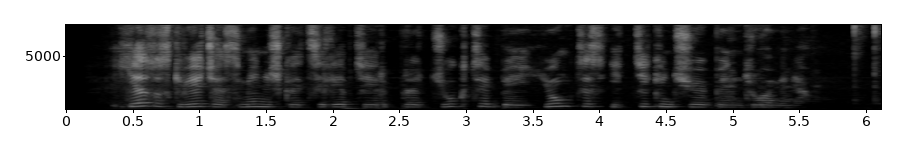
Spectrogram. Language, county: Lithuanian, Marijampolė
